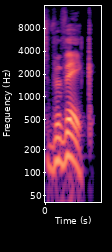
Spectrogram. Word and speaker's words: Vivek: First of all, am I saying Vivek? Is that how you say it? – It's pretty close. It's Vivek, like cake.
